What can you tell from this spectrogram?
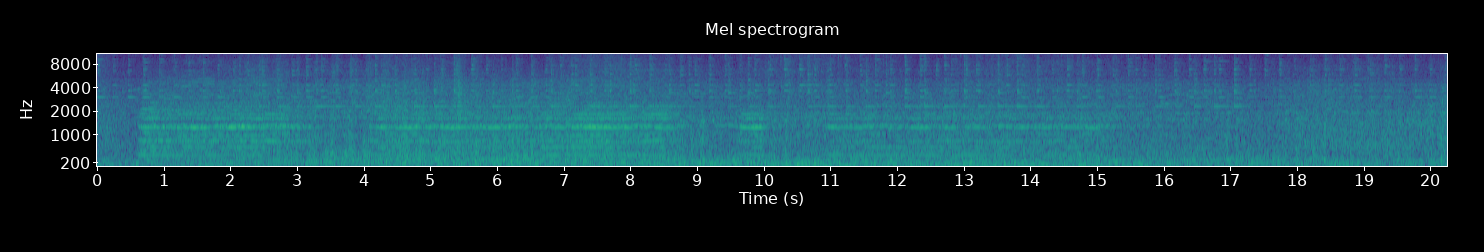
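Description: Full-size train sounds: a train horn blowing one long blast, a brief toot, then another long blast, over the steady rumble of a moving train.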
